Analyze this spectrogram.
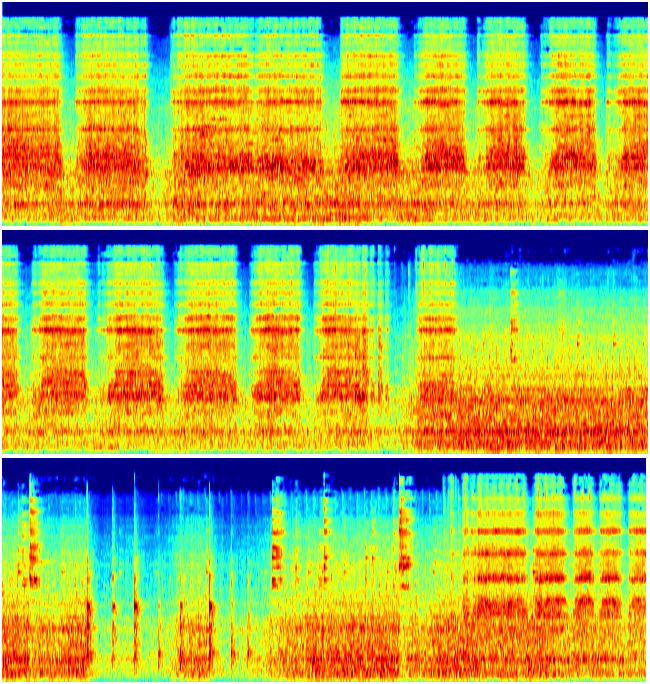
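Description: Wood lathe turning a wooden cylinder while a long-handled turning tool scrapes and cuts the spinning blank. It goes in repeated passes about once a second for the first half, then in a steadier cut with a few brief breaks a little past the middle.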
